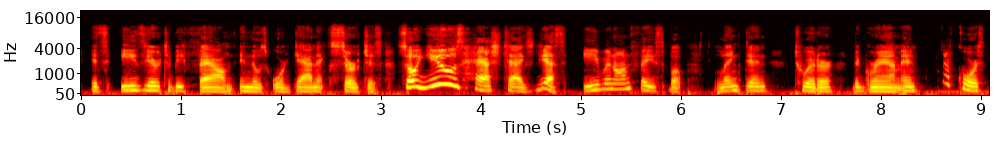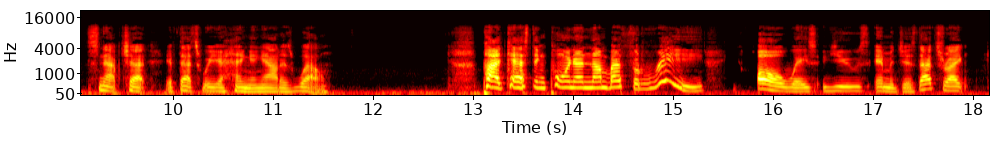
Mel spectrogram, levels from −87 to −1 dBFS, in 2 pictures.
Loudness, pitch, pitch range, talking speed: -25 LUFS, 150 Hz, 135-215 Hz, 135 wpm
